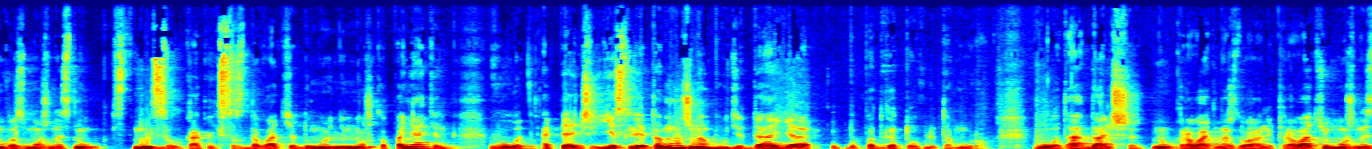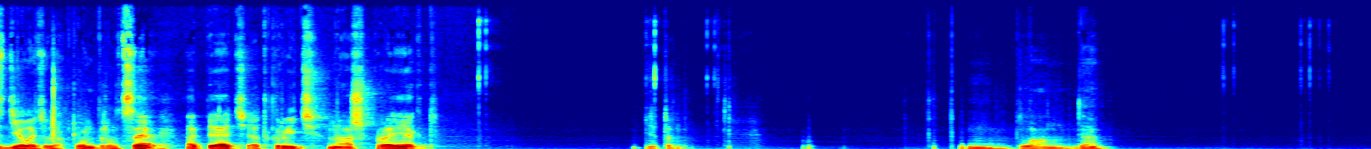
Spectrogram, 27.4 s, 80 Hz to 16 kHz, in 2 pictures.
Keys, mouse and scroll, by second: 10.5 middle click, 14.3 ctrl+c.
